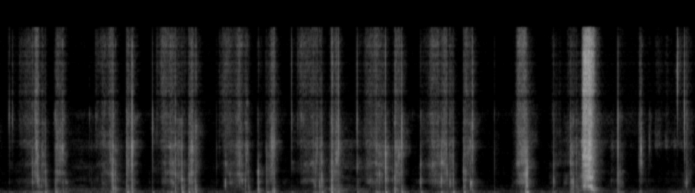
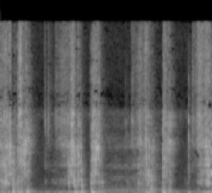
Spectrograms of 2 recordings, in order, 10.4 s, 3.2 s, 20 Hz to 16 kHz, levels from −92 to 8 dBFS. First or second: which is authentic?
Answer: second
